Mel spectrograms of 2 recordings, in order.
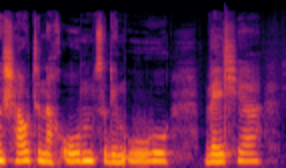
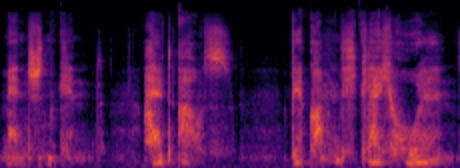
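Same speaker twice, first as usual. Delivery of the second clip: soft, breathy whisper, much softer; 15 dB quieter than usual. Acted. Hare silently promising the lost boy, whispered. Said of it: "flüsterte er".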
